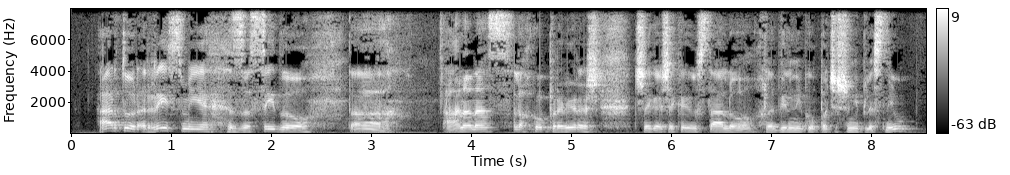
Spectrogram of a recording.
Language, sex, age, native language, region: Slovenian, male, 30-49, Slovenian, Central Slovenia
